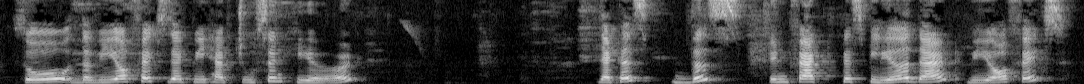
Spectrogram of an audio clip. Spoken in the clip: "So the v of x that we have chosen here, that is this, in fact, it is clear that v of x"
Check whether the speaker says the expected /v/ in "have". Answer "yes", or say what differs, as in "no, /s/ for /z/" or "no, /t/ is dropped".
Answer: yes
